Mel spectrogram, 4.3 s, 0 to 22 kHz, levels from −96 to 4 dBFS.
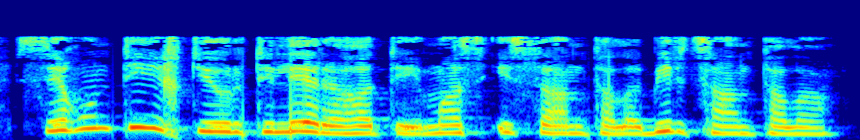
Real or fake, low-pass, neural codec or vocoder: real; 7.2 kHz; none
